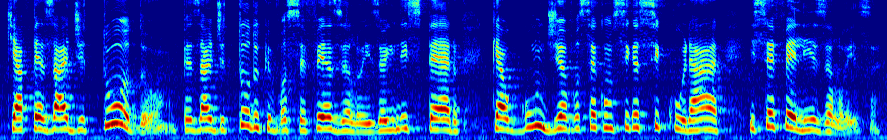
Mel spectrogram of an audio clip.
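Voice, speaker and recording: A woman's voice: fairly high pitch, moderate pace, hardly any pauses, natural voice. A woman voicing a stern, disbelieving husband in a retold soap opera scene. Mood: indignant. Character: indignant husband, adult man, horrified.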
